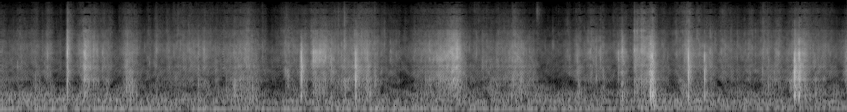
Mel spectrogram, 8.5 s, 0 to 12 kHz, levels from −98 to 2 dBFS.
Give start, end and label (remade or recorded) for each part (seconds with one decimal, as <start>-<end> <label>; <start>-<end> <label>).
0.0-8.5 remade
